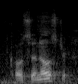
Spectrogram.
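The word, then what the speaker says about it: Cosa Nostra: by what other name kosanoster like your pronunciation too my Sicilian wife would be very impressed all right number 21.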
